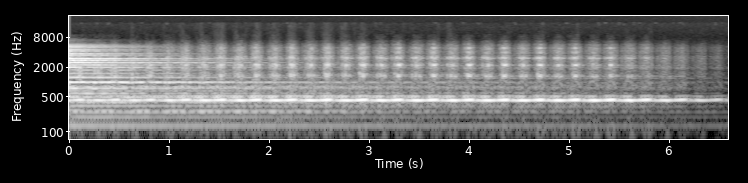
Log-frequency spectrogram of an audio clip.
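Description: Electric guitar played through a Catalinbread Adineko oil can delay pedal: a chord left ringing, its sound broken into rapid, even pulses of repeats, about eight a second.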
